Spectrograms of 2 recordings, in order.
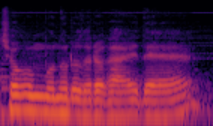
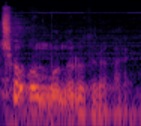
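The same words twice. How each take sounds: First: It is said in a calm, mild voice. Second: It is said in an agitated, urgent voice. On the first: It sounds like a casual suggestion. The speaker calls it wrong. "뭐 이렇게 말씀하지 않으셨을 거 아니에요" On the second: It conveys desperate concern for the listeners. The speaker calls it right. "막 격앙된 목소리로 하셨을 거란 말이죠. 타는 목마름으로 안타까움으로"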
